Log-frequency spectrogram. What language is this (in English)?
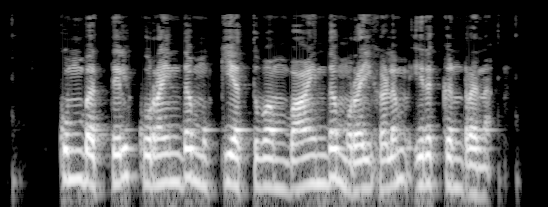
Tamil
